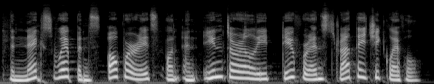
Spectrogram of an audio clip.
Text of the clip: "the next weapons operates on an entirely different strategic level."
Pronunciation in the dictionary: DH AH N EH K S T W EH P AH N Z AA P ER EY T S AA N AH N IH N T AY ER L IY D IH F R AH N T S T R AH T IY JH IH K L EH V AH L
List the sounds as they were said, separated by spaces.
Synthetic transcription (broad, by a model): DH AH N EH K S T W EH P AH N S AA P ER EY T S AA N AH N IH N T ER L IY D IH F R AH N T S T R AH T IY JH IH K L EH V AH L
